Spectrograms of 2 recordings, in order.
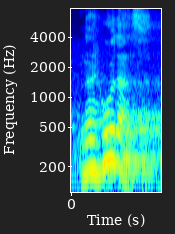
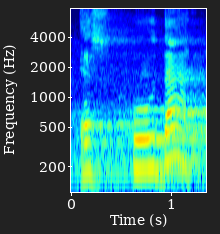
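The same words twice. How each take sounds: First: Judas with a final S, stress on JU; wrong take Judas. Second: Judá slowly, stress on final A, no S; right take Judá. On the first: Priest showing the uncle the wrong reading, Judas with S. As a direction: say Judas, ending on a clear S. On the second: Priest correcting his uncle, slow Judá stressed on the A. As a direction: stretch out Judá with the accent on the A. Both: Shown as a demonstration. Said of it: "tiene un acento en la A y le falta la S".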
